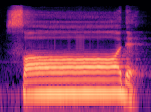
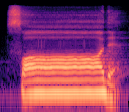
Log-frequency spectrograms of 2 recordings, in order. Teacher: সদ হরফটি পুর হরফ, মোটা হরফ, উচ্চারণের ক্ষেত্রে মোটা করে পড়তে হবে এবং উচ্চারণ করার সময় 3 আলিফ টেনে পড়তে হবে।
